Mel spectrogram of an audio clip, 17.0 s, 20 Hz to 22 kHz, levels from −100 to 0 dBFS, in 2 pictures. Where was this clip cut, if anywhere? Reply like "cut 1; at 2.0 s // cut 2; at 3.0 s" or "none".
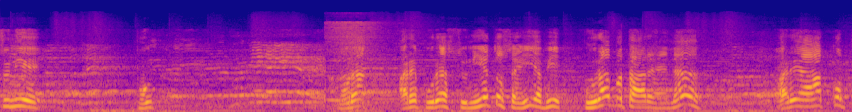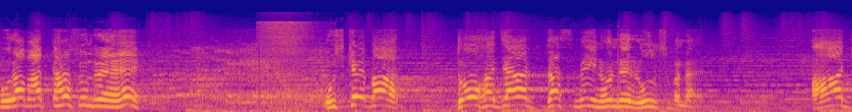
cut 1; at 3.2 s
